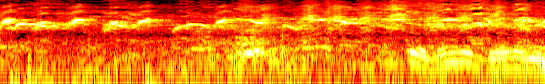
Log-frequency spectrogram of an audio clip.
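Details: Greater green leafbird (plain type) singing at a practice singing competition in South Aceh, Indonesia: high looping whistled phrases repeated in quick succession, with other birds and men talking underneath.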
